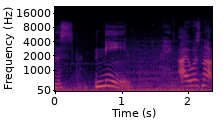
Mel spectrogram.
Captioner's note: creepy sigh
